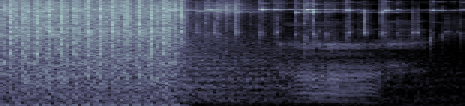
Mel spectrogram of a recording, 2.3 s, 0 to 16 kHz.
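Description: A virtual Uzi fires on full auto in the VR shooter H3VR: a loud, dense burst of rapid shots for about a second, then a metallic ringing tail and mechanical rattles as the firing stops.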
